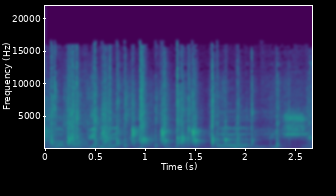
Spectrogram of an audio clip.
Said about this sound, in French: Ils ont travaillé d'arrache-pied pour faire de ce concert ce qu'il sera demain. Applaudissez, messieurs, pour moi.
